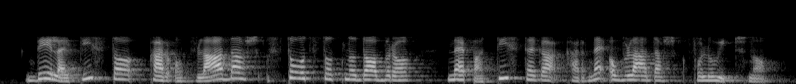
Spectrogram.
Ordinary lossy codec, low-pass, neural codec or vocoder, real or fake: Opus, 24 kbps; 3.6 kHz; none; real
